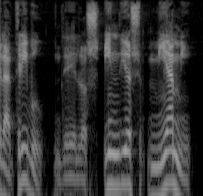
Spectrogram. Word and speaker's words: Miami: deberemos decir eh, Miami o Miami. Pues esto a mí me consta que produce sonrojo a muchos, pero eh, la forma tradicional de pronunciarlo y la consecuente con el modo en el que está escrito es Miami. En español lo que se recomienda es eh, decir y pronunciar Miami. Cuestión distinta es que en inglés sea Miami, pero eh, en, español no.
